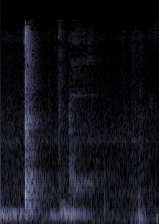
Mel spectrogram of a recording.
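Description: A hammer strikes a plaster wall that is being knocked down: one sharp, loud crack, then a duller second blow about half a second later, and a faint third tap after a pause. No one speaks.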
